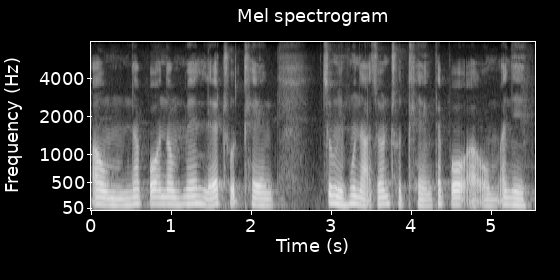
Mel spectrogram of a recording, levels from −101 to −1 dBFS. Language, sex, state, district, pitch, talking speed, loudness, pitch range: Mizo, male, Mizoram, Aizawl, 115 Hz, 205 wpm, -18 LUFS, 110-125 Hz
